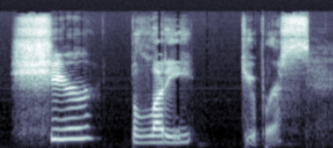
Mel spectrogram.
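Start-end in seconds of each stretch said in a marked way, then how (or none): 1.4-2.0 heavy stress on the word bloody. Remarking on someone's hubris in a story, stressing 'bloody'. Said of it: "Emphasis on bloody".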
